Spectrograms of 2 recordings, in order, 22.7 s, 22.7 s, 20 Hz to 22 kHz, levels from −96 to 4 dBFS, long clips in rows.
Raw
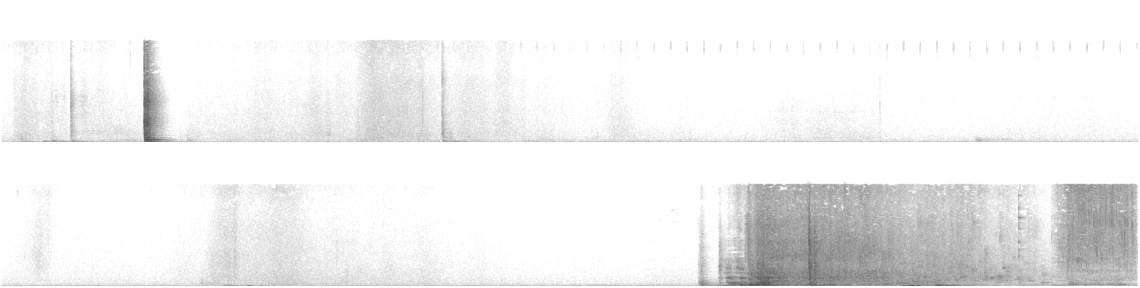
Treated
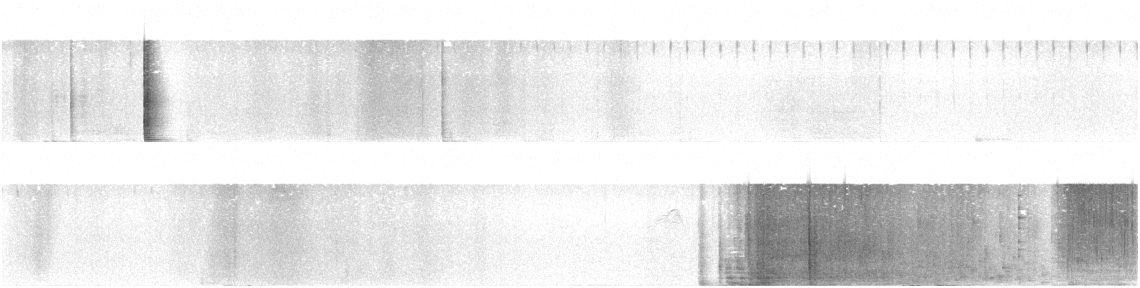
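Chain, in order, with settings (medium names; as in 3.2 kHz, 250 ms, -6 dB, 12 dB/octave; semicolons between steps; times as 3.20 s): tilt EQ +4.5 dB/octave; trim -3 dB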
